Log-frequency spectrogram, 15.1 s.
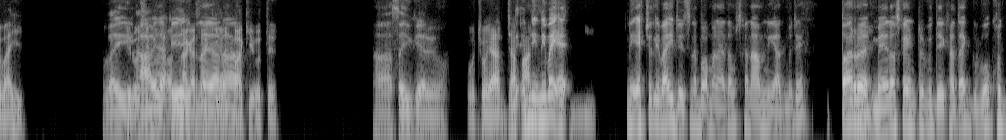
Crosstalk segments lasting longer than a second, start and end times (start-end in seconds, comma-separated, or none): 1.9-3.4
